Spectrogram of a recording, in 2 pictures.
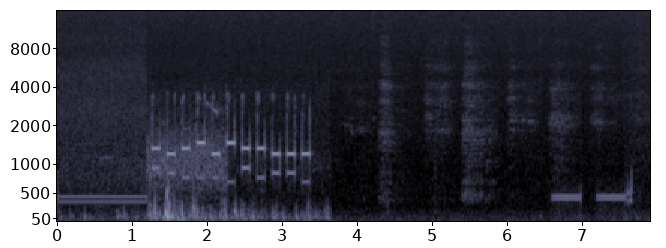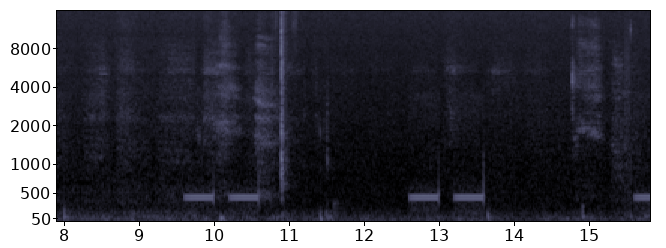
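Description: Telephone call being placed: a steady dial tone, then a quick run of keypad dialing tones, then the British-style double ringing tone repeating four times, about every three seconds, with no one answering.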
